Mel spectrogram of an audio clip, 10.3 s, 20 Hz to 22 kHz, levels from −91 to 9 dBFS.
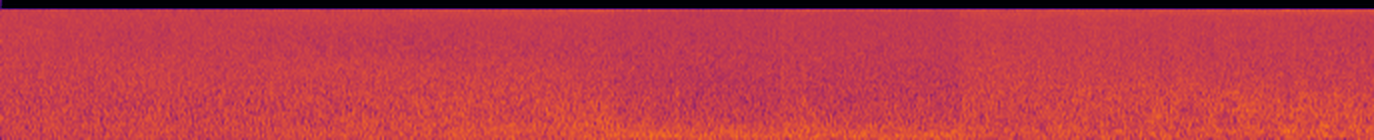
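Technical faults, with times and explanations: Throughout: wrong sample width. The audio sounds like a loud wash of noise with the original sound buried inside it, running slow with its pitch lowered, which fits packed 24-bit samples being read as 16-bit integers. Each 16-bit read takes bytes from neighbouring 24-bit samples, so most values are assembled from mismatched high and low bytes and only some carry the true top bits. Because every three-byte sample is read as one and a half samples, playback runs at 0.667 times the original speed, and pitch drops with it.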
